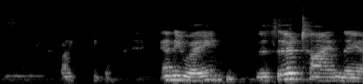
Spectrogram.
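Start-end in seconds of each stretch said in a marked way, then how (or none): 0.1-1.1 near-silent inner aside, higher and much softer; a hushed private thought; thought to herself. Retold or imitated. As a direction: murmur it under your breath. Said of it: "I thought".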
